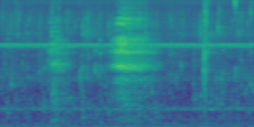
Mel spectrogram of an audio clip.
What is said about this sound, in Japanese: それじゃあシャワーで頭濡らすね。お湯の調節いつもと違うからさ、熱いとかぬるいとかあったら言ってね。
